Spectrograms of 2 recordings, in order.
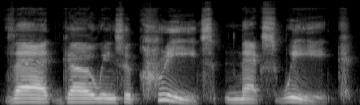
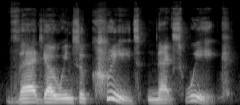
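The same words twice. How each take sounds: First: The sentence is said slowly and carefully. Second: The sentence is said at normal speed.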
